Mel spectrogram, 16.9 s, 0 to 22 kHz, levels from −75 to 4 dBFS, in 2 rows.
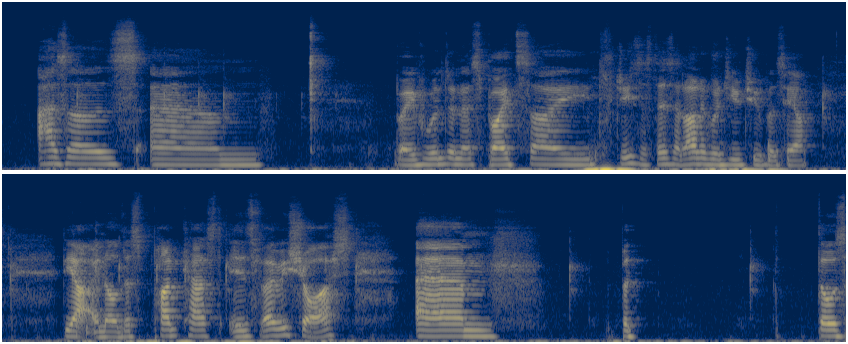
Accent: British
